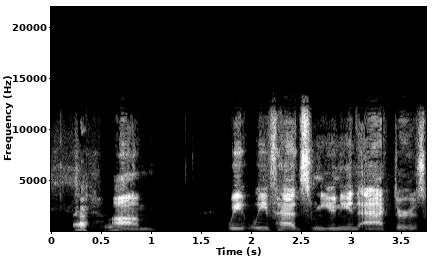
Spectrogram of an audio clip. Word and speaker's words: AFTRA: How do you say that? AFTRA. After.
